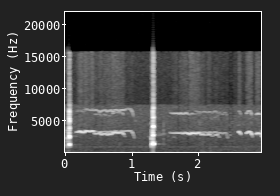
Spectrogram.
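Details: Common kestrel family at a nest during a food delivery and feeding, 4 June 2021, Théding, France: thin, high, wavering whines drawn out for most of a second each, broken by two sharp wooden knocks.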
